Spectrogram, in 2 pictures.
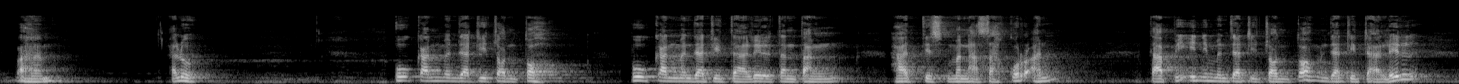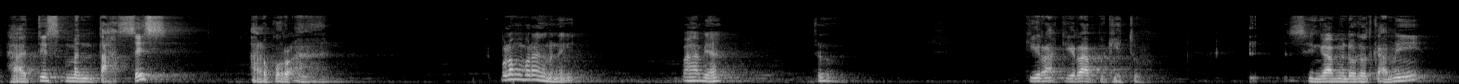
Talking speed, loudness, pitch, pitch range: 65 wpm, -22 LUFS, 140 Hz, 130-150 Hz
